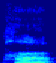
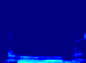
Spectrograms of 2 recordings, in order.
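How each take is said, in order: First: The vowel is a short open 'uh' sound. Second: The vowel sounds like a long 'oo'. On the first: The speaker calls it right. "It's really something very different" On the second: The speaker calls it wrong. "we don't say poob"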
